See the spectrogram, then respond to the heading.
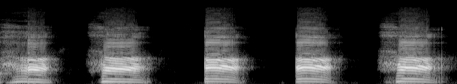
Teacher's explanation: حمزہ اور ہا یہ شروع حلق سے ہوتے ہیں، یعنی سینے کی طرف جو حلق ہے وہاں سے حمزہ اور ہا ادا ہوتے ہیں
